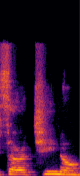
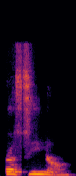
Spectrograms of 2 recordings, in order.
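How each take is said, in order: First: The name is pronounced with Italian sounds. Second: The name is pronounced with American English sounds. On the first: "the Italian pronunciation would be" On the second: "but here in America"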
